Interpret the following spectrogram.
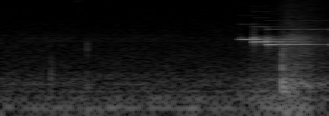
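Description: Samsung top-load washing machine's control panel sounding a short electronic chime about a second and a half in, a few tones stepping down in pitch. It comes as two panel buttons held together are released, the confirmation of the child lock being switched off.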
